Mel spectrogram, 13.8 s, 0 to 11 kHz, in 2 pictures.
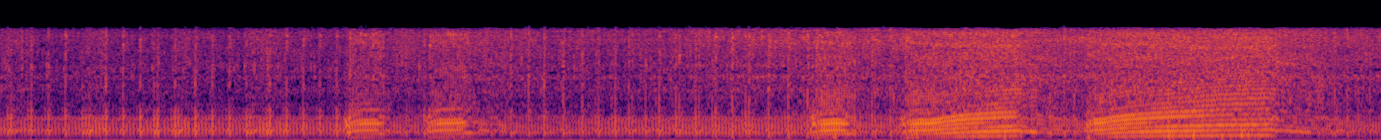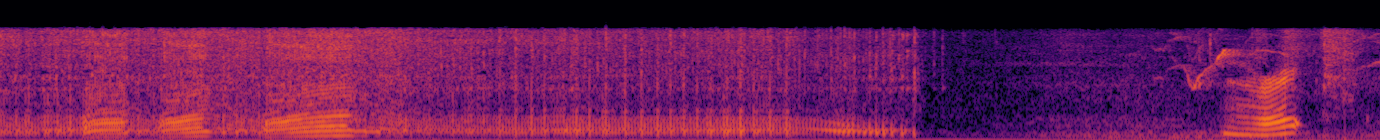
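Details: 2002 Echo SRM 2400SB two-stroke trimmer just after a cold start with choke and five primes. It buzzes up and down through several throttle blips, revving cleanly without stumbling, which means normal running.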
